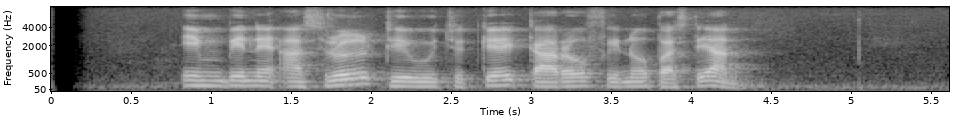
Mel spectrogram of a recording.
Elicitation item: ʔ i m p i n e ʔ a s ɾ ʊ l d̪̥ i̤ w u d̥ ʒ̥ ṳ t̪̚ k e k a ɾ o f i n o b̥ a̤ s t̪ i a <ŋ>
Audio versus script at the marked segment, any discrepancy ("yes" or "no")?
yes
